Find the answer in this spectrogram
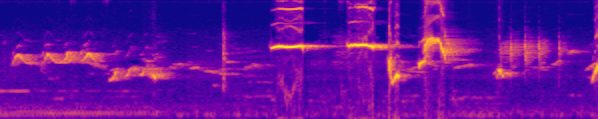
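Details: White-rumped shama lure song to provoke rival birds: soft warbled phrases, then loud piercing sustained high whistles and sharp slurred notes with short pauses between.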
